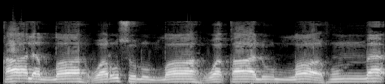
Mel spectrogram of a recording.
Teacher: وقرأ الباقون بفتح هذه اللام من غير إشباع حيث وقعت، وأجمعوا على تغليظ اللام من اسم الله عز وجل مع الفتحة والضمة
